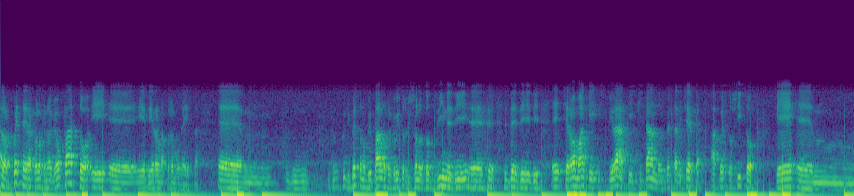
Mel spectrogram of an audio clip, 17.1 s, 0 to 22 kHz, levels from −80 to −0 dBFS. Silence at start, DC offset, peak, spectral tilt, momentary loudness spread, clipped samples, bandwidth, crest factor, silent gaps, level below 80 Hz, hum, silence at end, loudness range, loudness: 0 s; under 0.1%; -2 dBFS; -6.5 dB/octave; 12 LU; under 0.1%; 4.7 kHz; 16 dB; none; -34 dBFS; none; 0 s; 4 LU; -21 LUFS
